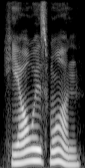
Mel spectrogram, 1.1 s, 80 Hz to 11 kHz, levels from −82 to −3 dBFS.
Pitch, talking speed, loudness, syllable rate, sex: 185 Hz, 170 wpm, -13 LUFS, 4.1 syllables/s, female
